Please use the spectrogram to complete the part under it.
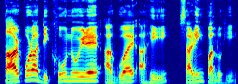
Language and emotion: Assamese, neutral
